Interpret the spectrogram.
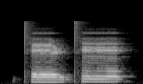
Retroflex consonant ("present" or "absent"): present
